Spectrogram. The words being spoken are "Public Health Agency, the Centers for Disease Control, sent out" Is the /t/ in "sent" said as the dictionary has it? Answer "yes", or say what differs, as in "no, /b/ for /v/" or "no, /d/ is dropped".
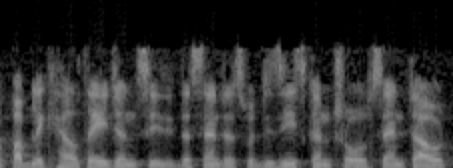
yes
